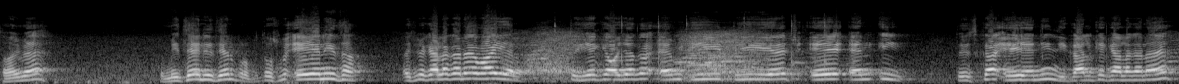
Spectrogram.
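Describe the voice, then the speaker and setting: High-voiced man drilling a class. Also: moderate pace, a crowd in the background. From Maharashtra, India. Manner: scolding, drilling students with repeated questions. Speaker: chemistry teacher. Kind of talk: classroom lecture. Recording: noisy classroom recording.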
